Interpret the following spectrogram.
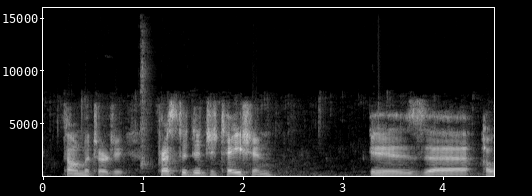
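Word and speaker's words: thaumaturgy: I think it's pronounced thalmaturgy.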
